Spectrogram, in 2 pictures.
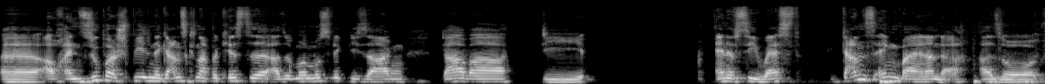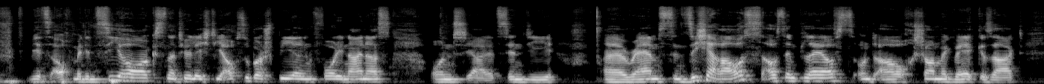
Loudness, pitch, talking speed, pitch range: -16 LUFS, 130 Hz, 150 wpm, 120-145 Hz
